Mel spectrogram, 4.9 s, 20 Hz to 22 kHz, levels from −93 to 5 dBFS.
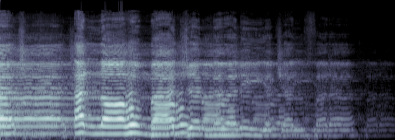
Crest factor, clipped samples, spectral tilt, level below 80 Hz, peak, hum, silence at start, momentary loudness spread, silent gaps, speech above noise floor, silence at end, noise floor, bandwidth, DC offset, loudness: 16 dB; under 0.1%; -4.5 dB/octave; -68 dBFS; 0 dBFS; none; 0 s; 21 LU; none; 46 dB; 0.85 s; -61 dBFS; 15.5 kHz; under 0.1%; -15 LUFS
